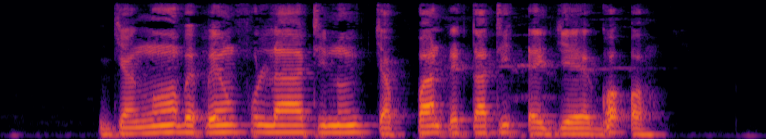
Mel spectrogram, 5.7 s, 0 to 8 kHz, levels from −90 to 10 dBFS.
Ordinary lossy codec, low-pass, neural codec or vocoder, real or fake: AAC, 48 kbps; 7.2 kHz; none; real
